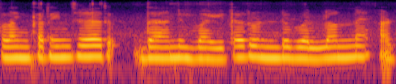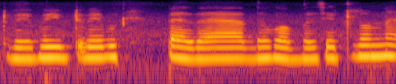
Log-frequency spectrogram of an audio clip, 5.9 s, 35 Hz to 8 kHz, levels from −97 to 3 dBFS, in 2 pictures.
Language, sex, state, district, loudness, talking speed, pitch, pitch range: Telugu, female, Andhra Pradesh, Chittoor, -17 LUFS, 150 wpm, 195 Hz, 185-200 Hz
